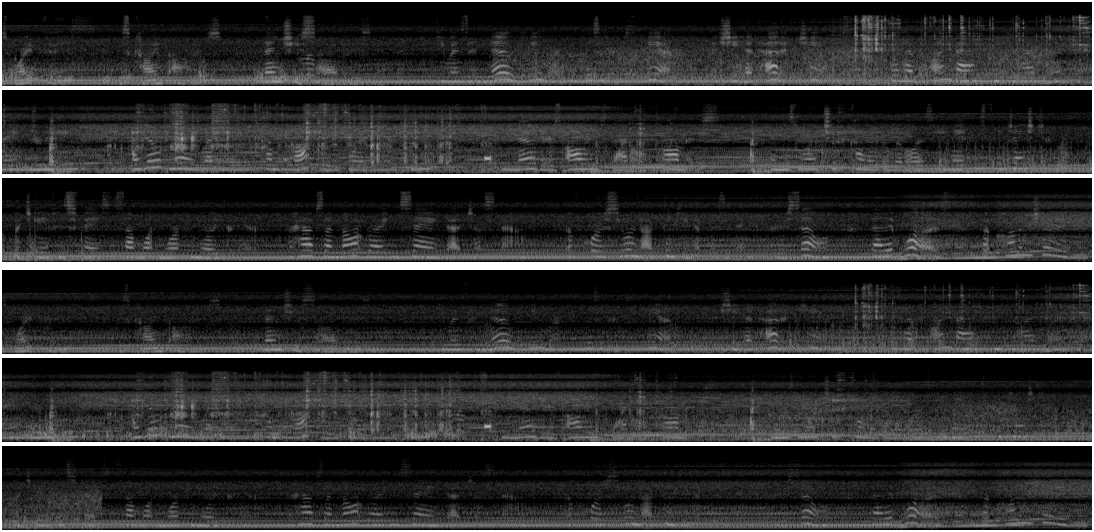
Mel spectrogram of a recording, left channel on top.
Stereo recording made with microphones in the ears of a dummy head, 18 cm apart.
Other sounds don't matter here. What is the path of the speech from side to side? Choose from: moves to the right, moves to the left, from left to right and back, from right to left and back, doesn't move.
doesn't move.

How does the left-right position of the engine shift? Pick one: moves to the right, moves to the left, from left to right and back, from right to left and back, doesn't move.
doesn't move.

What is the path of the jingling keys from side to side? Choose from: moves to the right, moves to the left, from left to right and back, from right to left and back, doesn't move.
moves to the right.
